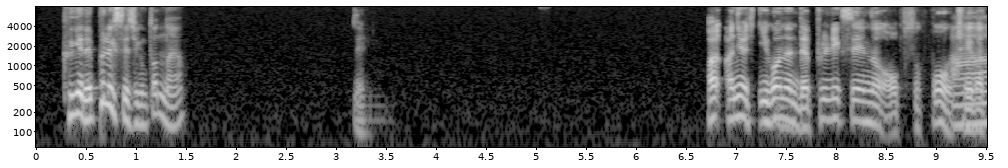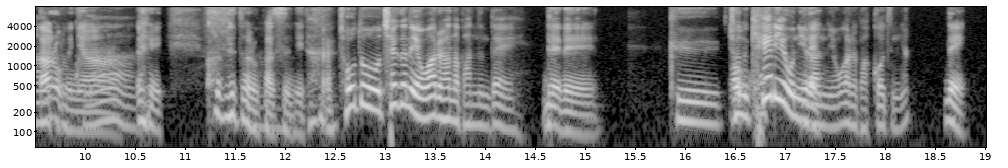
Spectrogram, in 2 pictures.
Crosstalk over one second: present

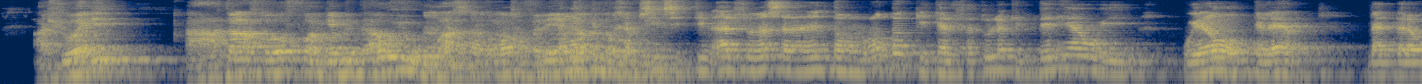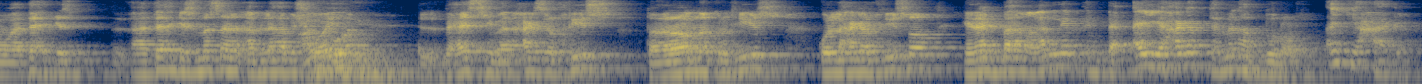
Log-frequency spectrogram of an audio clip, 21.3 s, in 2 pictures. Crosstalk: present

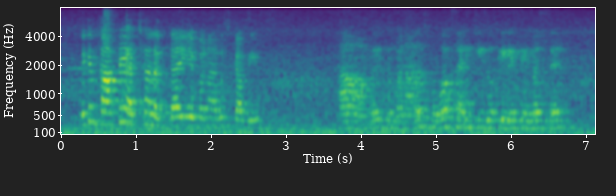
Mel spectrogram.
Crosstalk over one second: none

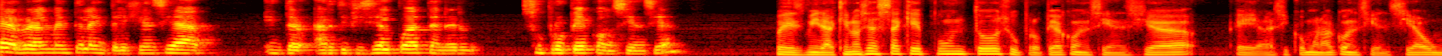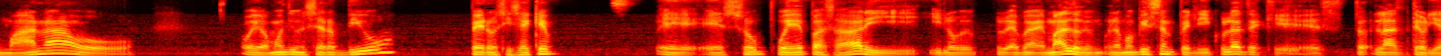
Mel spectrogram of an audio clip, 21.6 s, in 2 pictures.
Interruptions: none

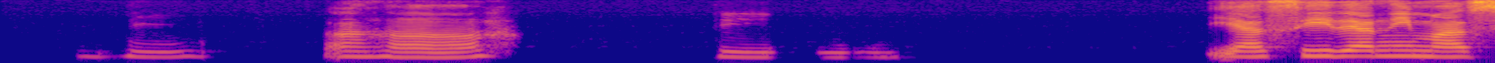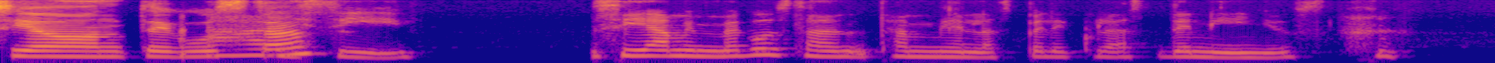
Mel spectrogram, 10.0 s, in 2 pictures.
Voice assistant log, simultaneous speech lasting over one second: none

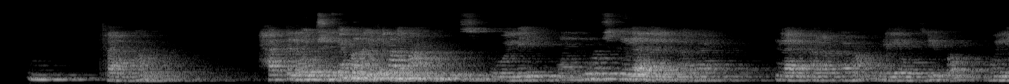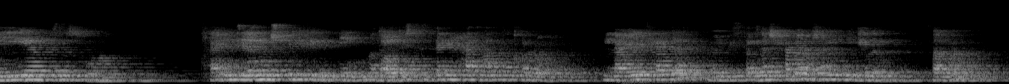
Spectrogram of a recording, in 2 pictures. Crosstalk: present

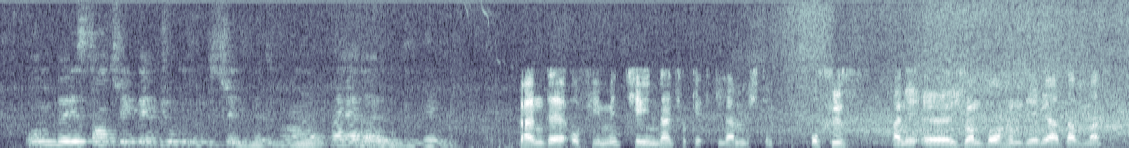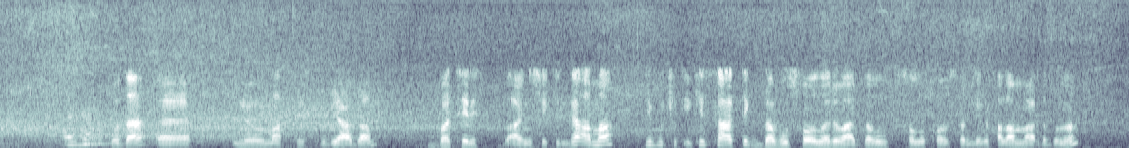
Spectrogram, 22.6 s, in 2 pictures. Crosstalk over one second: none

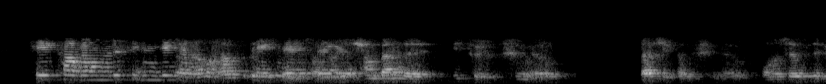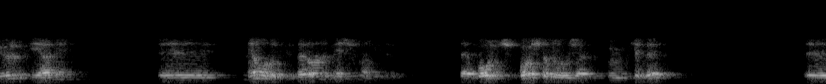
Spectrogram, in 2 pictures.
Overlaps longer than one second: present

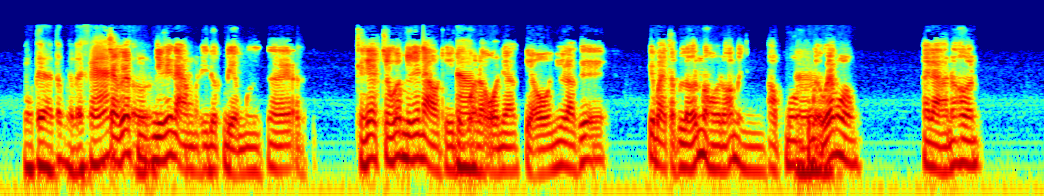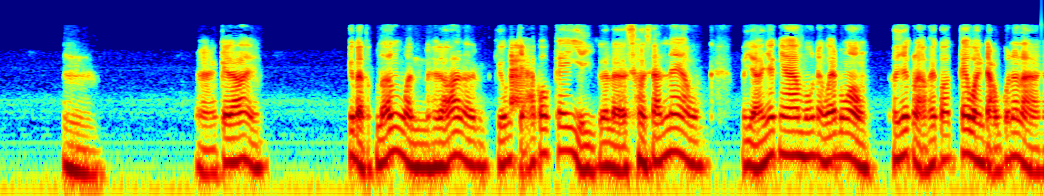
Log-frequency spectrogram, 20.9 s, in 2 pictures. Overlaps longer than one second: none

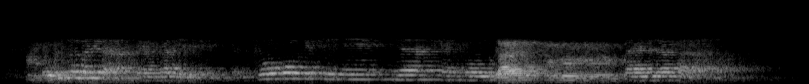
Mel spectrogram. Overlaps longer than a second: none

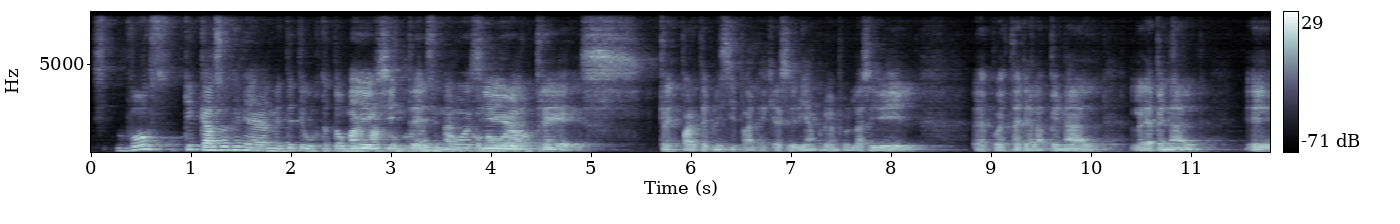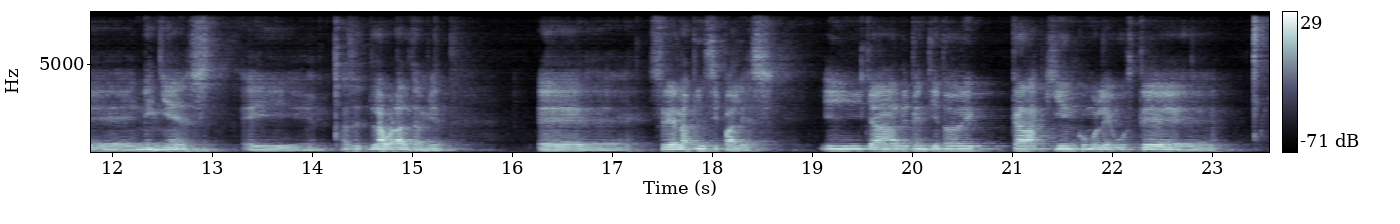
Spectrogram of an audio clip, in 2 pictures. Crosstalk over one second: present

